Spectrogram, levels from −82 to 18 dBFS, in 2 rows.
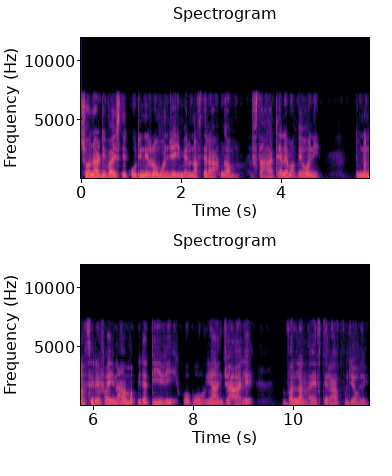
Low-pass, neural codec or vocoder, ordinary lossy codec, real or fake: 7.2 kHz; none; none; real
